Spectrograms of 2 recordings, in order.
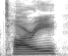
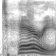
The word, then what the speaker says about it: Tari: This letter is another letter from Tari Igruz. Although it's pronounced Terry, okay. Instead of Terry Igruz.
